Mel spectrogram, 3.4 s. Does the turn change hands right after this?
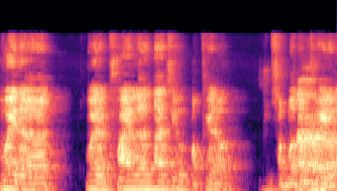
Yes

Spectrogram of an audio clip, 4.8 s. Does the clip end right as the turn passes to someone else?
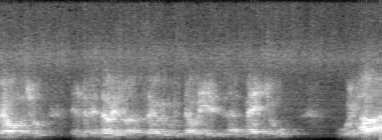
Yes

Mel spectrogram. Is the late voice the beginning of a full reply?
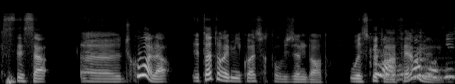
Yes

